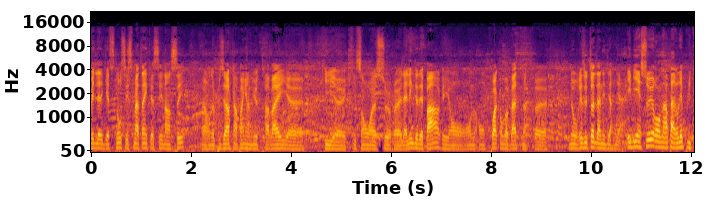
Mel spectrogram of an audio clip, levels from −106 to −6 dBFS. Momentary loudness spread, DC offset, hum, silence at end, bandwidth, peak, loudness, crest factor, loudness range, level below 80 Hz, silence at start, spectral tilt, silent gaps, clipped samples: 10 LU; under 0.1%; none; 0 s; 14.5 kHz; 0 dBFS; -23 LUFS; 22 dB; 1 LU; -50 dBFS; 0 s; -4 dB/octave; none; under 0.1%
